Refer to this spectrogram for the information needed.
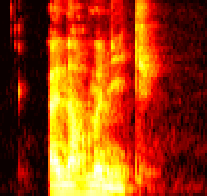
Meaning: anharmonic
- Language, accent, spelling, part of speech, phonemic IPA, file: French, France, anharmonique, adjective, /a.naʁ.mɔ.nik/, LL-Q150 (fra)-anharmonique.wav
